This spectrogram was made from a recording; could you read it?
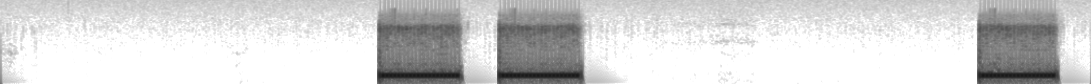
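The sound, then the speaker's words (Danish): A British-style telephone ringing tone heard through the line on a call to an English number: a steady mid-pitched double buzz, two short bursts close together, a long pause, then the next pair starting. Clear, with no talking. “Det lyder som en engelsk telefon.”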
